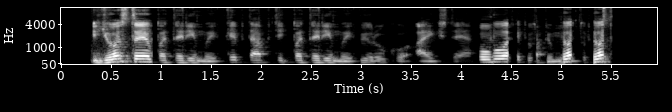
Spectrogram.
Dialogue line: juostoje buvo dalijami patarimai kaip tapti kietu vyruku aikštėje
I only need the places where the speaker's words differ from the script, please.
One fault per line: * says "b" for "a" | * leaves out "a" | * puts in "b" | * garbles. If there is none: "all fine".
* leaves out "buvo dalijami"
* says "patarimai" for "kietu"
* garbles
